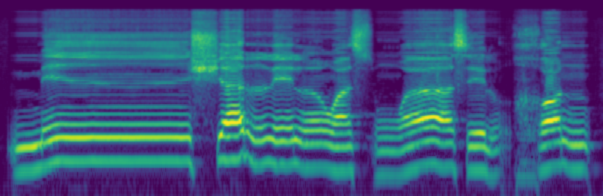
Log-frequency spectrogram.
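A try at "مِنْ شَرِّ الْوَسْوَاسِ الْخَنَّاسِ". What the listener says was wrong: Huruf kho, hati-hati jangan ho, tapi kho, ngorok ya.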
